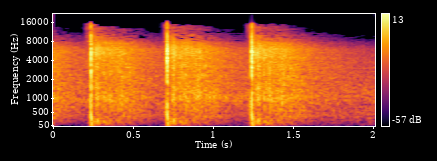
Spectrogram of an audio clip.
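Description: Benelli M2 semi-automatic shotgun fired three times in quick succession, about half a second apart, each shot followed by a short fading echo.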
